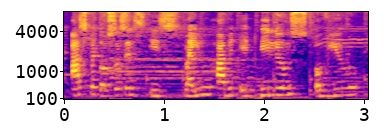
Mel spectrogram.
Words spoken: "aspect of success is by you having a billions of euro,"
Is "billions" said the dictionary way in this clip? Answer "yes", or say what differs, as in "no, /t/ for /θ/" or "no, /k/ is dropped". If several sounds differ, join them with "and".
no, /z/ is dropped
